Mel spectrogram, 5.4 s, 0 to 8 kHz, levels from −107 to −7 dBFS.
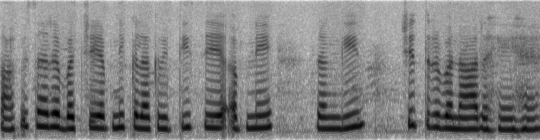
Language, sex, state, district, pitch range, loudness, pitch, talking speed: Hindi, female, Uttar Pradesh, Jalaun, 245-280 Hz, -17 LUFS, 260 Hz, 135 wpm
